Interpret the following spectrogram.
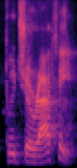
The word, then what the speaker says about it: Gujarati: do i say it right if i say gujarati is that is that your local language yes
